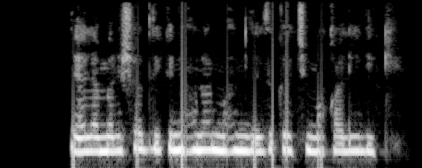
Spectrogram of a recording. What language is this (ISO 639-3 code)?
pus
